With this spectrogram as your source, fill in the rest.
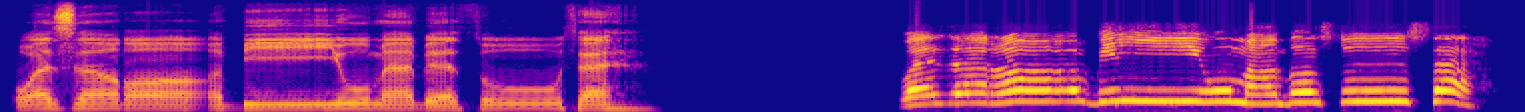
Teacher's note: Yu-nya tidak dibaca panjang Ibu. Jadi ketika baca yu langsung ma.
